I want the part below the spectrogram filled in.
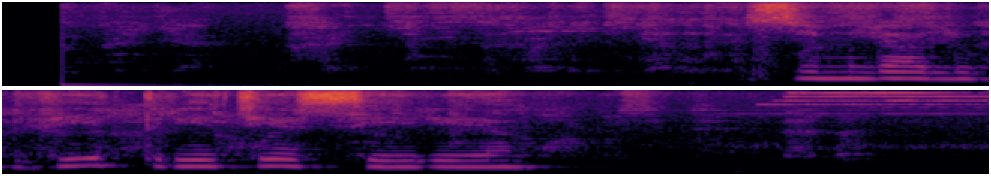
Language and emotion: Russian, neutral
